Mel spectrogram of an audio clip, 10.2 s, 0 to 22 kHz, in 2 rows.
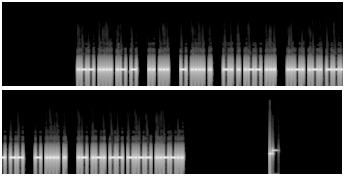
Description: Morse code, heard as a keyed tone, about 44 wpm, 700 Hz. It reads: WHAT IS THE NEWS FROM THE ARMY?
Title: Sentences from Top 800 Words 45wpm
